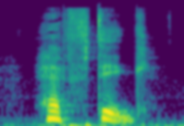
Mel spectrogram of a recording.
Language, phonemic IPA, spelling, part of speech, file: Swedish, /ˈhɛfˌtɪ(ɡ)/, häftig, adjective, Sv-häftig.ogg
- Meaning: 1. forceful or intense (like a violent or intense release of energy); violent, intense, fierce, etc 2. easily angered (of a person or their temperament); volatile, hot-tempered, etc 3. cool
